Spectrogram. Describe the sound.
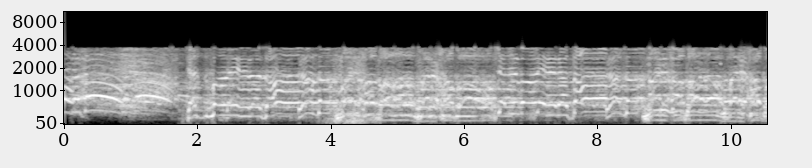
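A crowd shouts back a slogan in response during a team quiz competition. Many voices chant loudly in unison with sustained, wavering calls, briefly dipping around two seconds before surging again.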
